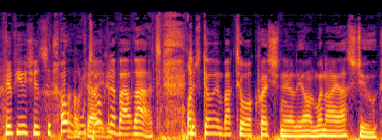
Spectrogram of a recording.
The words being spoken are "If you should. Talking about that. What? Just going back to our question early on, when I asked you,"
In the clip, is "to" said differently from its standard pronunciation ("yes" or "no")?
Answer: no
